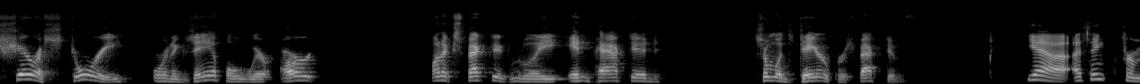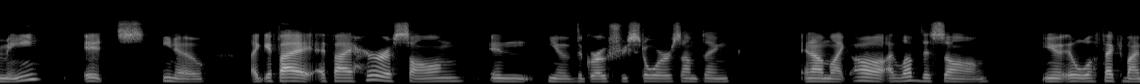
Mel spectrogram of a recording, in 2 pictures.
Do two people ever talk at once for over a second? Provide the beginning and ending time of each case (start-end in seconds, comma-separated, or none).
none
